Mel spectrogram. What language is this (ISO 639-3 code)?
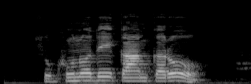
ggg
